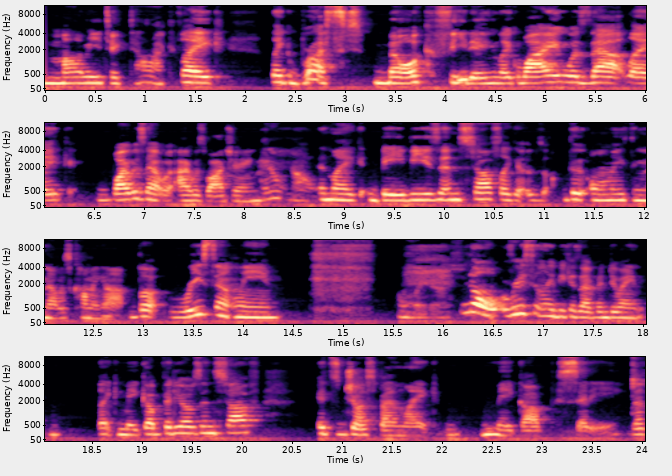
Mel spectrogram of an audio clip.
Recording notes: The audio might be crappy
